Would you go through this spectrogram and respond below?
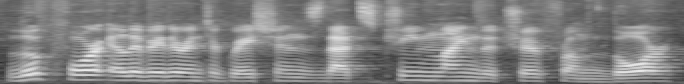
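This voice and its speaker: Higher-pitched man narrating a corporate explainer. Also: a little slow. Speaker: presenter of a product explainer. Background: background music.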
